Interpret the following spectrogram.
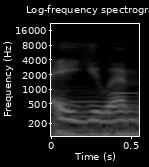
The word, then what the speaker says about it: Om: The most common one is the Om, the OM sound, or AUM if you're saying it phonetically.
